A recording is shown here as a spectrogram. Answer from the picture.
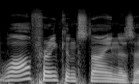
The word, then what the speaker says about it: Frankenstein: It's pronounced Frankenstein. – Frankenstein, I'm sorry. We'll do our German show.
